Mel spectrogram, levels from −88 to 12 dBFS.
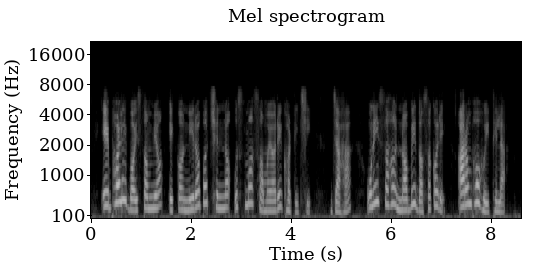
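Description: No technical faults are present in this speech recording; it carries the band-limited character of the AMR wideband (HD Voice) codec, with no content above about 7.5 kHz and the clear, lightly coded quality that fits a rate around 15.85 kbit/s.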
